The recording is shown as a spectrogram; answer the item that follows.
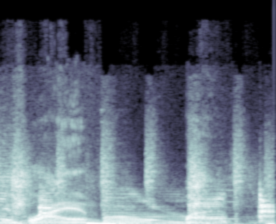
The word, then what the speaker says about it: Why-Z: So, I'll start off by saying my name is Wise. It's WH Hy Z. Um, not to be mistaken with W I E.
